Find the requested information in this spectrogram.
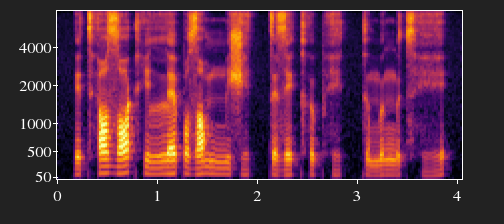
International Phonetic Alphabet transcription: ɪ tʰ ɘ zˤ ə˞ kʰ i lː ɛ p ɵ zˤ i mː i ʃ e̤ tː ɘ z e kʰ ɵ pʰ e̤ kː ɘ m ɵ ŋ ɵ t͡sʰ e̤

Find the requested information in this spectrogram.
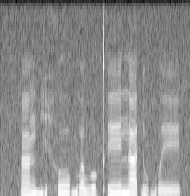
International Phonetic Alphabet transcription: ã˨˦ ɡ͡b i˨ h oː˦ ɡʷ a˨ w o˦ kʼ eː˦ n a˦˨ ɗ u˨ ɡʷ eː˨

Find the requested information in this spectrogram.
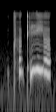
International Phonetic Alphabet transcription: tʰ ə kʼ i j ə

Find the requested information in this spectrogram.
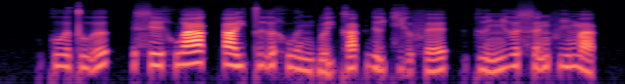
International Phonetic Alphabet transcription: k u˧ ə̯ t̪ ṵ˧˥ ə̯ | s e˧ h w aː˦˥ k̚ ʔ a˧ j t̪ ɨ̰˧˥ ə̯ h w ə̤˨˩ n ɓ ə̰˧˨ j k a˦˥ k̚ z ɨ̰˧˥ t͡ɕ ḭ˧˨ ə̯ f ɛ˨˦ | k ɨ˧˩ ɲ ɨ˧ ə̯ s ə̰˧˥ n f i˨˦ m a˨˩ k̚

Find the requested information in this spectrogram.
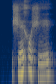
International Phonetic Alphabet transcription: ʃ ɛ x ɔ ʃ e

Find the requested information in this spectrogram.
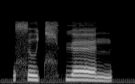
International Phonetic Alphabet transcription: s ɹ̩˥˧ t͡ɕʰ ɥ ɛ˥˩ n

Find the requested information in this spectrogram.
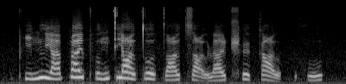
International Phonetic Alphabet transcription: pʰ i˧˥ n l j ä˧˥ p a˥ ɪ̯ pʰ ʊ˧˥ ŋ t̪ j ɑ˥˧ ʊ̯ t̪ o˥˩ ʊ̯ t̪ ɑ˧˥ ʊ̯ t͡s ɑ̰˨˩ ʊ̯ ɻ a˧˥ ɪ̯ ʈ͡ʂʰ ɻ̩˥˧ k ɑ˥˩ ʊ̯ | x u˧˥

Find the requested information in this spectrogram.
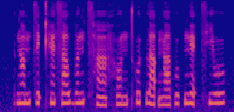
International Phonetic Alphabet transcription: ɡ ã˥˧ m t͡s i˦ ʔ kʰ ẽ˦ s a˦ w b ə˦ ŋ t͡sʰ ã˨˩ h o˧ n t̪ʰ u˦ t̚ l a˨ ʔ ŋ a˧ p u˦ k̚ ŋ e˦ ʔ t͡sʰ j u˦

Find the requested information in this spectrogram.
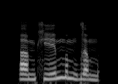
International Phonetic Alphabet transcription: a m xʲ e m ɐ m d ɐ m

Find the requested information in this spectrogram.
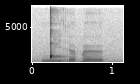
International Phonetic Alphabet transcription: ŋ͡ǃ i r ø ɓ ø

